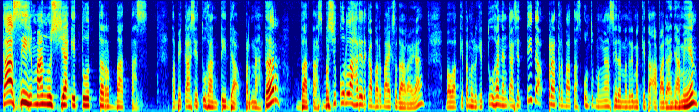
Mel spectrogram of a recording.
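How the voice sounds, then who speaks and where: A man's voice: on the high side, big pitch swings, normal speed, a little mellow. A man preaching a sermon full of humorous stories, in a chatty, teasing way that keeps asking the congregation questions.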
